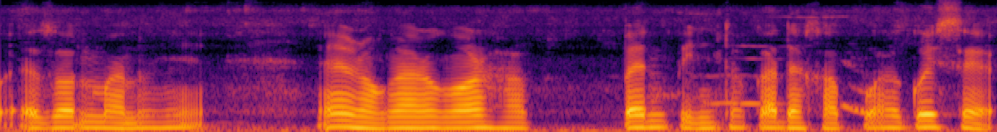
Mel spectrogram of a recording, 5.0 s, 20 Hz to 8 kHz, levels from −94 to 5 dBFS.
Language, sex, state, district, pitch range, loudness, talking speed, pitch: Assamese, male, Assam, Sonitpur, 125-135 Hz, -15 LUFS, 145 wpm, 130 Hz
